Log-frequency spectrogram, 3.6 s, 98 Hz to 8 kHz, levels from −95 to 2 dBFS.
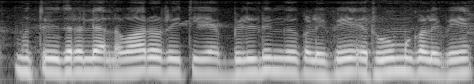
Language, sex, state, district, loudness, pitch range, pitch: Kannada, female, Karnataka, Koppal, -15 LUFS, 175-185 Hz, 180 Hz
